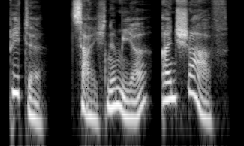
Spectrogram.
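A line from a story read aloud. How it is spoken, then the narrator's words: Slow, serious. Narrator (German): wiederholte er langsam, als wäre es eine sehr ernste Sache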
